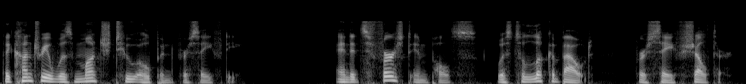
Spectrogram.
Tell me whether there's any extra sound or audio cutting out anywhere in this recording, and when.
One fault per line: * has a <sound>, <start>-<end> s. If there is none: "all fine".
all fine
